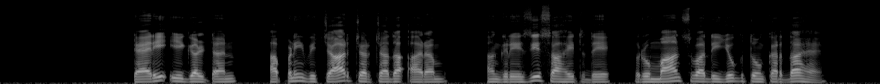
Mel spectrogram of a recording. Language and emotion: Punjabi, neutral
